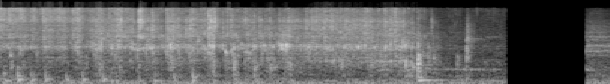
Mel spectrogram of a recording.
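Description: Water poured onto rice and urad dal to soak them in a home kitchen, a loud, steady gushing splash that stops abruptly near the end, heard alone without talk.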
